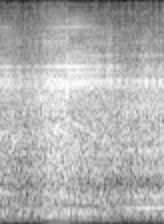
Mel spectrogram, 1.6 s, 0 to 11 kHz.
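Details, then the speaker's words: Mitsubishi 5-ton diesel forklift that kept stalling while driving, idling after fitting a replacement fuel feed pump: steady even diesel drone with no rattle or harsh clatter, unlike the noisy old pump, confirming the old pump was faulty. "Dengar normal teman-teman ya tidak bunyi berisik seperti yang kita temukan di pompa inias kita pasang"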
